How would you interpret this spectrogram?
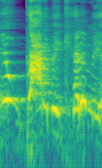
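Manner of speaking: high, fast cry of disbelief; incredulous outburst. Retold or imitated. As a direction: retell it as an exasperated shout. Retold argument on phone.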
